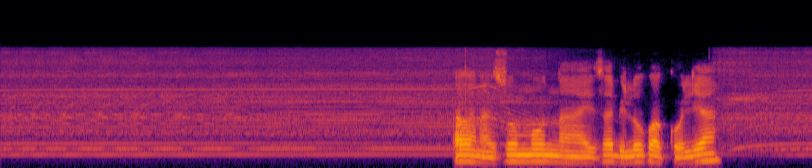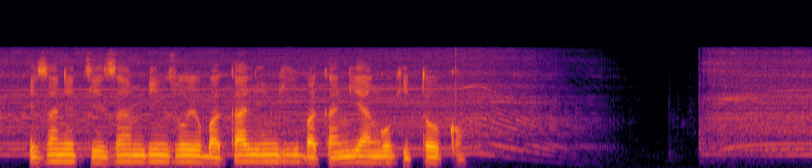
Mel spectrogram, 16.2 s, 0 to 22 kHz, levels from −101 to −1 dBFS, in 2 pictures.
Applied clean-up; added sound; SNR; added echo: none; Domestic sounds, home sounds; 14 dB; none.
